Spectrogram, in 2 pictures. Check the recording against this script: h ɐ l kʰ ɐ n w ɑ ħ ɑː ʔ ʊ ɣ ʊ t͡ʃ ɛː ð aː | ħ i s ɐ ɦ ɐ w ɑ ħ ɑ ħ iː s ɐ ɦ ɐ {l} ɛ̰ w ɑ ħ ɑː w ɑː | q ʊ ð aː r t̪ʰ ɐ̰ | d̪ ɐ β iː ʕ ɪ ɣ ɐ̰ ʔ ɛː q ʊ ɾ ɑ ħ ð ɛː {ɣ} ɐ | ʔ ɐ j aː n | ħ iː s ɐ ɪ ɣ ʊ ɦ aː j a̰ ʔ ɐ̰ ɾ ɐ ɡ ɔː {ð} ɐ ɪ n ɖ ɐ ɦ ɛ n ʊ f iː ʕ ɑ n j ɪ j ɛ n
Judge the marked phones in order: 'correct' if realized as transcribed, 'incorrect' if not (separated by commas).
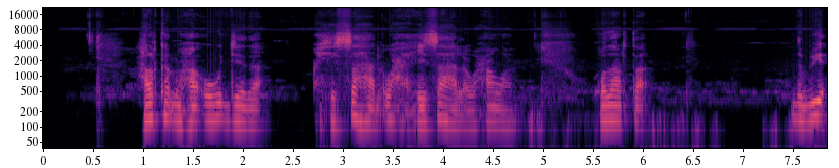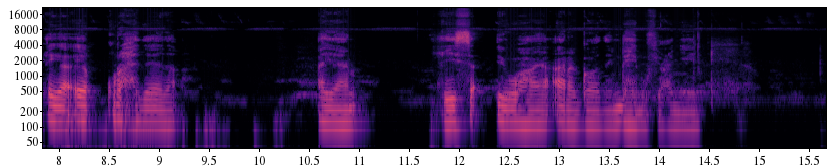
correct, incorrect, correct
